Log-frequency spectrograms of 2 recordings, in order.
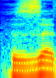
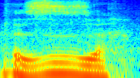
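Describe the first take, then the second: First: The letter is said the Canadian way. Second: The letter is said the American way.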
